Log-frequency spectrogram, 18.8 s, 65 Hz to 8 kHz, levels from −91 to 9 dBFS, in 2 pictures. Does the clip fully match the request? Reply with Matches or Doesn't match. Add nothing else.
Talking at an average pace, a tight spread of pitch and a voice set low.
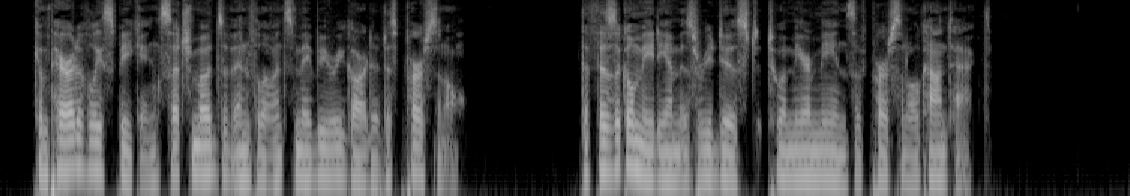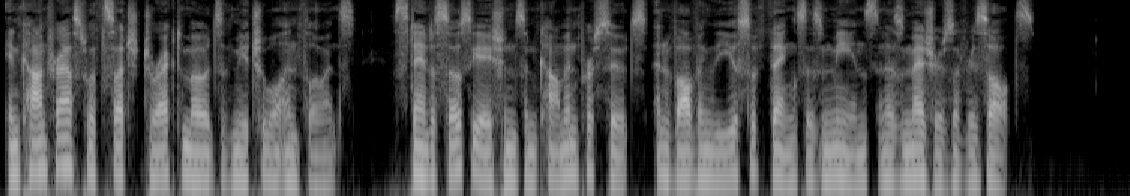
Matches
